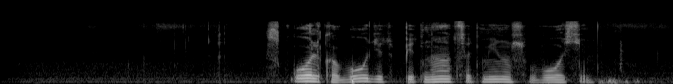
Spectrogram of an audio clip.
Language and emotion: Russian, sad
